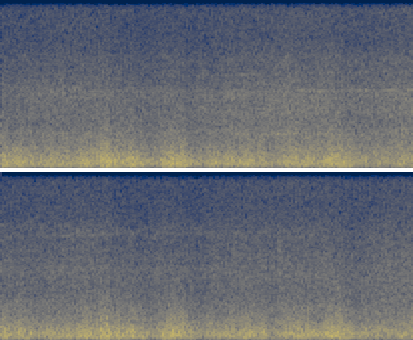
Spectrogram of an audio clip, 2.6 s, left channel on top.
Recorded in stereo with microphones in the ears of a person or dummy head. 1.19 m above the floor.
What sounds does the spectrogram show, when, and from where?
Only background noise.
